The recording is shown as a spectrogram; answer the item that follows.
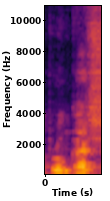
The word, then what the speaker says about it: প্রকাশ: যে এই প রফলা প্রকাশ শব্দটির প্রথম বর্ণের সাথেই রফলা রয়েছে যেটা রফলা উচ্চারণের প্রথম নিয়ম যখন কোন শব্দের প্রথম বর্ণের সাথে রফলা হবে সেক্ষেত্রে এর উচ্চারণটা ও কারণ হবে বানান করে পড়ি পর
